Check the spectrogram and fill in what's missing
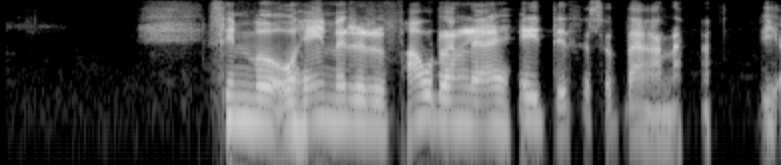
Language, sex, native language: Icelandic, female, Icelandic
